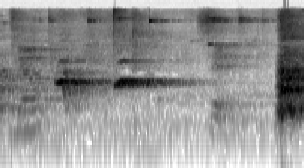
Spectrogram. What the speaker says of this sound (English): we made a point to have a loud dog in here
